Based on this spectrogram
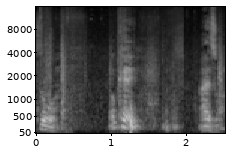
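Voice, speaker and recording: A man's voice: fairly low pitch, very animated, slow pace, very noisy. A man playing a whiny, easily flustered comic lead in a children's TV show. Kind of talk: children's TV comedy acting.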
